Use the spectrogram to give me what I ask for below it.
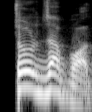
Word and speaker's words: চর্যাপদ: এটা উচ্চারণটা এরকম, চর্যাপদ। তোমরা চর্যাপদ বলো, অনেকে সমস্যা নাই, চর্যাপদ।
